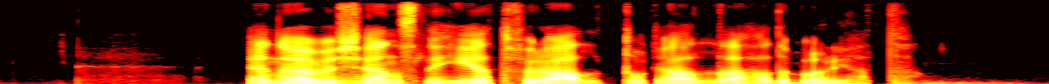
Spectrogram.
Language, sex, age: Swedish, male, 36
